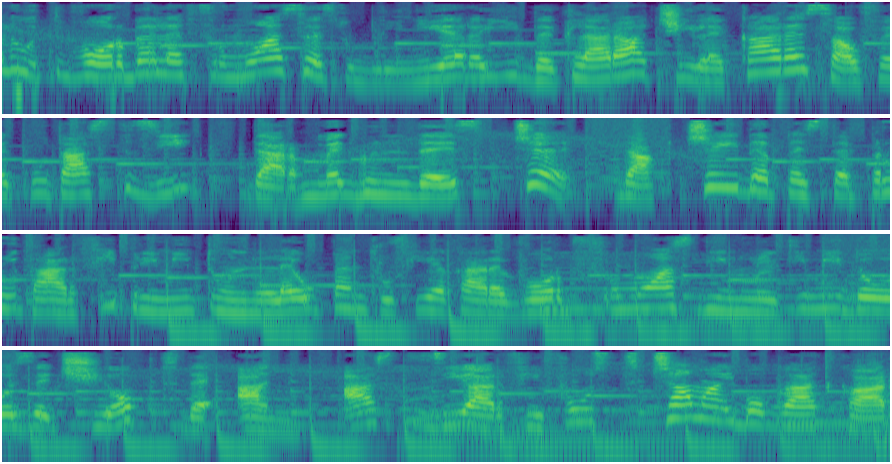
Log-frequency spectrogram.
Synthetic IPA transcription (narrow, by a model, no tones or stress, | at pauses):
lut̪vo̞rbe̞le̞fɾumoase̞sublinijeɾeid̪e̞klaɾat͡ʃiːle̞kaɾe̞sawfəkut̪ast̪zi | d̪armeɡɨnd̪e̞skt͡ʃe̞ | d̪at͡ʃe̞jd̪e̞pe̞st̪e̞pɾut̪arfipɾimit̪unle̞wpe̞nt̪ɾufije̞kaɾe̞vo̞rbfɾumoasd̪inult̪imijd̪o̞wəze̞t͡ʃʲʃio̞pt̪d̪e̞anʲ | ast̪ziarfifo̞st̪t͡ʃamajbo̞ɡat̪kəa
